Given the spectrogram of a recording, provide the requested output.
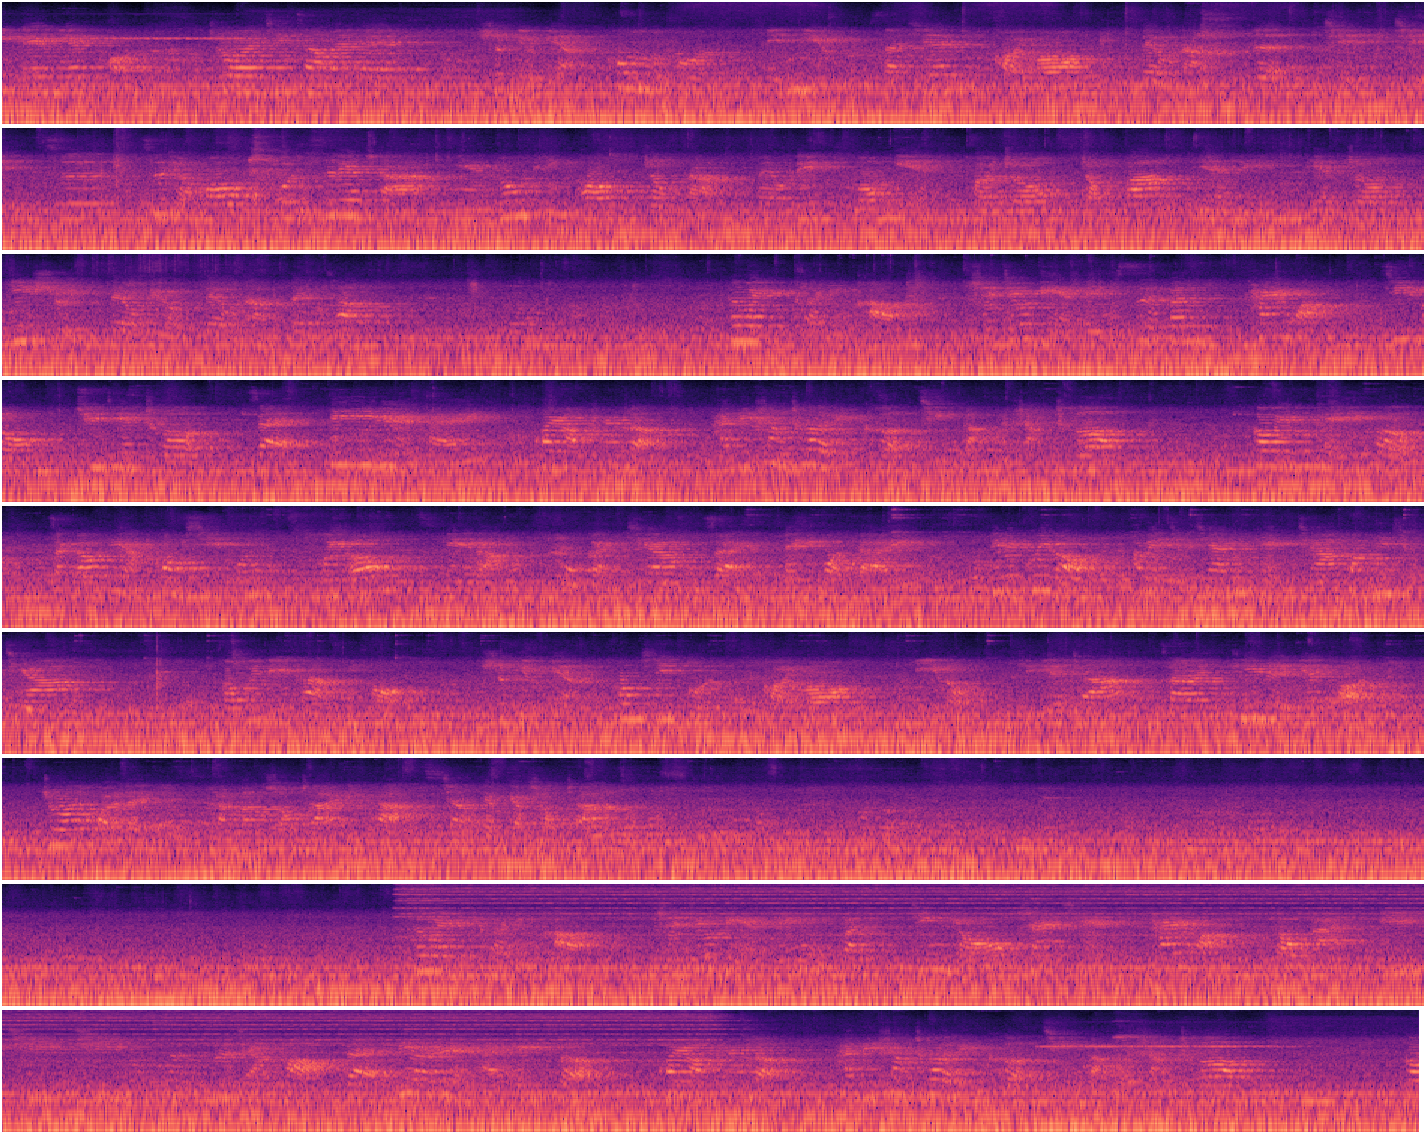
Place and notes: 新竹火車站, Hsinchu City - walking into the Station
From the station hall, Walk into the station platform, Station information broadcast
